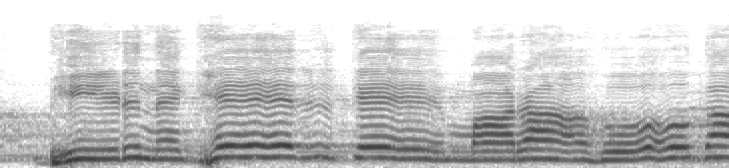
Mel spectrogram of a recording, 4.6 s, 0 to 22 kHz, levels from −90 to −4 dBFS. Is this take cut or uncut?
uncut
